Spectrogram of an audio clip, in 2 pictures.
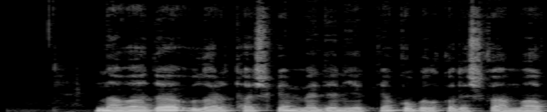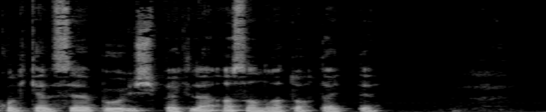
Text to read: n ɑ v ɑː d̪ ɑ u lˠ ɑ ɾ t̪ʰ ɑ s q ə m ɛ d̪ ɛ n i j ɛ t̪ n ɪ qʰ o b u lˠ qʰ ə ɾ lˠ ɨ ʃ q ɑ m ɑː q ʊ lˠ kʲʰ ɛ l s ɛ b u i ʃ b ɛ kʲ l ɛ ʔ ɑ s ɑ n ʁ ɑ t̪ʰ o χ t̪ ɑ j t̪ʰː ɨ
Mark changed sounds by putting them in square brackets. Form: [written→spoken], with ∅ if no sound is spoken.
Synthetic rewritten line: n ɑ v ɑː d̪ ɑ u lˠ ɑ ɾ t̪ʰ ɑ [s→ʃ] q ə m ɛ d̪ ɛ n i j ɛ t̪ n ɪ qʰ o b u lˠ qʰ ə [ɾ→∅] lˠ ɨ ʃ q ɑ m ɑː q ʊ lˠ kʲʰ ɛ l s ɛ b u i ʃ b ɛ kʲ l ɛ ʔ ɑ s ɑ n ʁ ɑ t̪ʰ o χ t̪ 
